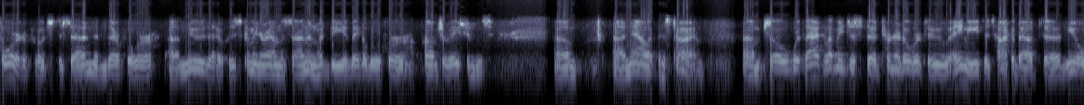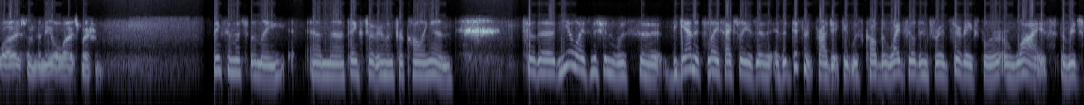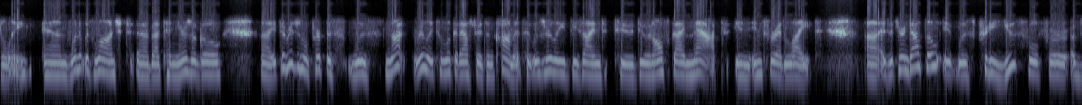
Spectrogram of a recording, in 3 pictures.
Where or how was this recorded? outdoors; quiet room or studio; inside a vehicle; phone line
phone line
